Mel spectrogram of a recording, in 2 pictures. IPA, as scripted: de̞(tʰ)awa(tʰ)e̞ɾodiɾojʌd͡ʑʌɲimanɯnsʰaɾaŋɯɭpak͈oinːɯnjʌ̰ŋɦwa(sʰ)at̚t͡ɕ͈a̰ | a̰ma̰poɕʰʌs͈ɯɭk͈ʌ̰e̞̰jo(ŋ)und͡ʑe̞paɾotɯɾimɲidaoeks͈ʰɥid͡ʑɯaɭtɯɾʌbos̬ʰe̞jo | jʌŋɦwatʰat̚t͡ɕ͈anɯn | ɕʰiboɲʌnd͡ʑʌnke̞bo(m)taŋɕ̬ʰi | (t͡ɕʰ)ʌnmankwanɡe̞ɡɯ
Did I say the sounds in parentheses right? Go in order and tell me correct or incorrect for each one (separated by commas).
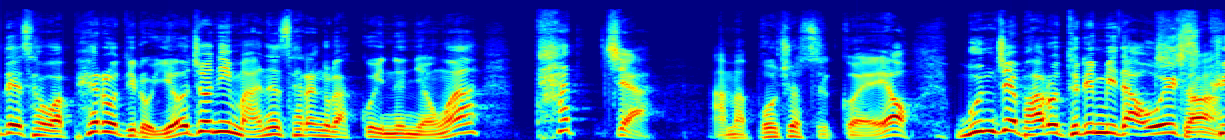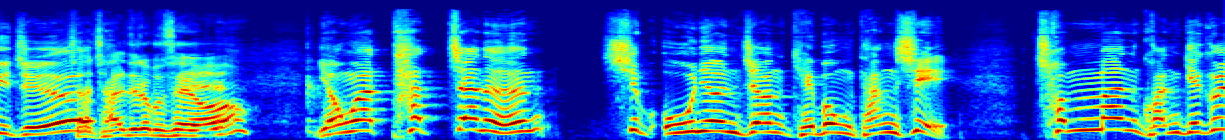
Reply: incorrect, incorrect, incorrect, incorrect, incorrect, correct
